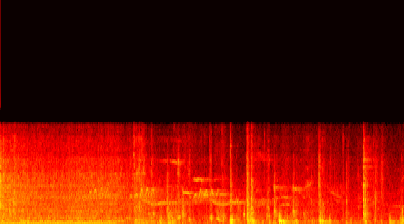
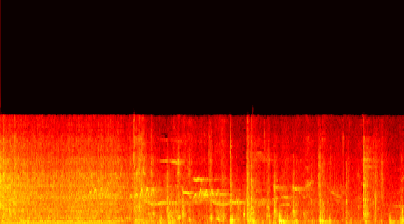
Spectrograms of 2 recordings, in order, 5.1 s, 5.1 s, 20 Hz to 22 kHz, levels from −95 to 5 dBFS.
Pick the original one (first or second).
second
